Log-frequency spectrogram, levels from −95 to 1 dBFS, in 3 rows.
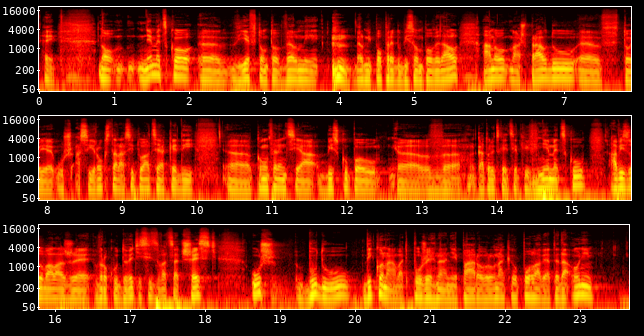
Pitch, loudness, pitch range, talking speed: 100 Hz, -33 LUFS, 90-110 Hz, 110 wpm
